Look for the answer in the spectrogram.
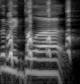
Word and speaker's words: amygdala: We just looked it up, how to pronounce it. Pip was correct. It's amygdala.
